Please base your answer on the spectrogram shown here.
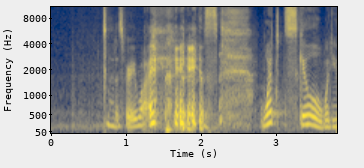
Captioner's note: laughs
